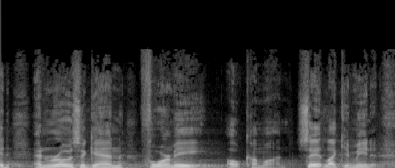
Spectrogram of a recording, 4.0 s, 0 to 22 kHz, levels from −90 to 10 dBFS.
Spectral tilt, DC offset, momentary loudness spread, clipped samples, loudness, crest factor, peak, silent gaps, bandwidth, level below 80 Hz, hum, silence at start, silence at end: -6 dB/octave; under 0.1%; 11 LU; under 0.1%; -20 LUFS; 16 dB; -4 dBFS; none; 16 kHz; -52 dBFS; none; 0 s; 0 s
